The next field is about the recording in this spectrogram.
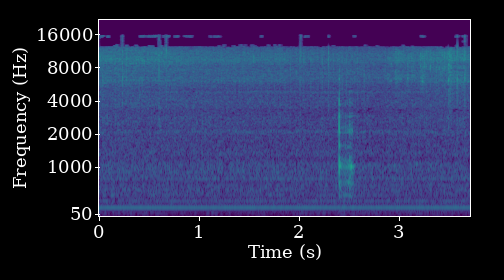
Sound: the sound of grilling makes my mouth watering

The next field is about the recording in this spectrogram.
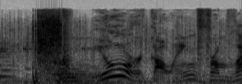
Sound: none

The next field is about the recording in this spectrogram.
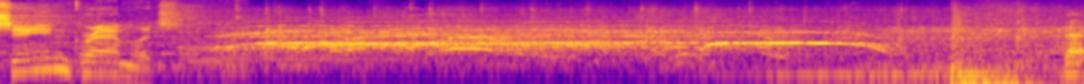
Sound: audience applauding; audience cheering; ambient music

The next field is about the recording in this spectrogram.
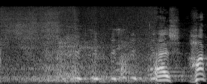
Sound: audience laughs

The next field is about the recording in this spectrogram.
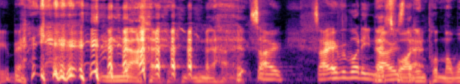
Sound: laughing

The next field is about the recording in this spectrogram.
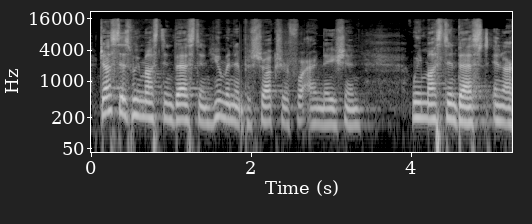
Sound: none

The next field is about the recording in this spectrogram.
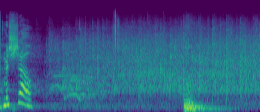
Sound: audience applauding

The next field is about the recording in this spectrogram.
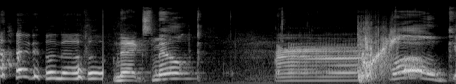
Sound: laughs; growls

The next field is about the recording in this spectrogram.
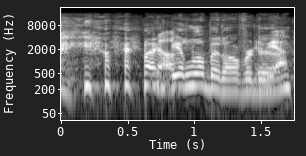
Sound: laughter

